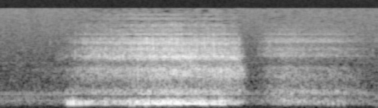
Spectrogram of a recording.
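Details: Oakley snoring: one soft, low, rasping snore just over a second long, then a quiet breath in a still room; the snoring was much louder earlier.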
